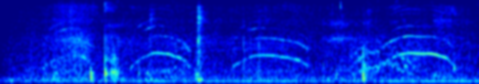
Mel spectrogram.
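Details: Kittens mewing: several thin, high arched mews at irregular intervals, overlapping one another, with a few sharp clicks and a steady low hum underneath.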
